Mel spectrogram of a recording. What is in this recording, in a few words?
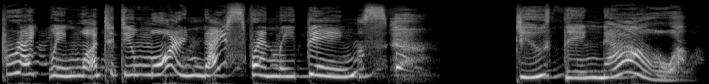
Female Dragon Bark; Brightwing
